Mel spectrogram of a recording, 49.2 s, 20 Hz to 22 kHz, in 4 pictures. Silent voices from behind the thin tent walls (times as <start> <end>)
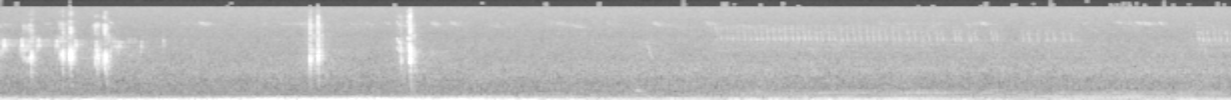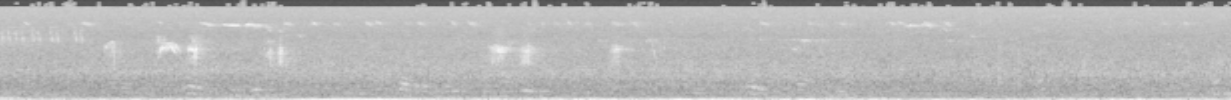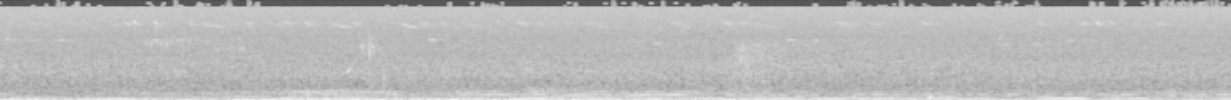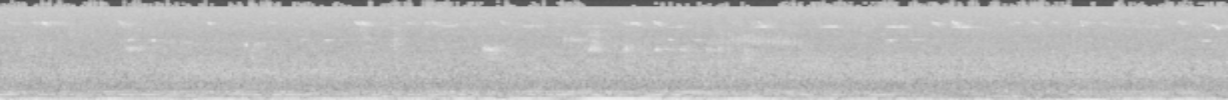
13.5 26.4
